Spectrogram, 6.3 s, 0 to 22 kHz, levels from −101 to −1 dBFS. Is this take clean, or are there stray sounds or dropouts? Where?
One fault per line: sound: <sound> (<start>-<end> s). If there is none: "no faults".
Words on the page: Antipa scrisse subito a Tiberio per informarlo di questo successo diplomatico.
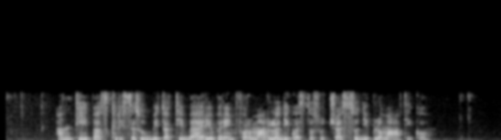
no faults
